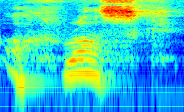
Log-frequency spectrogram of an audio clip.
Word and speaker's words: Auchroisk: we have this time is a bottle from akrusk that's a bit of a difficult one to pronounce it is a space-site Distillery owned by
